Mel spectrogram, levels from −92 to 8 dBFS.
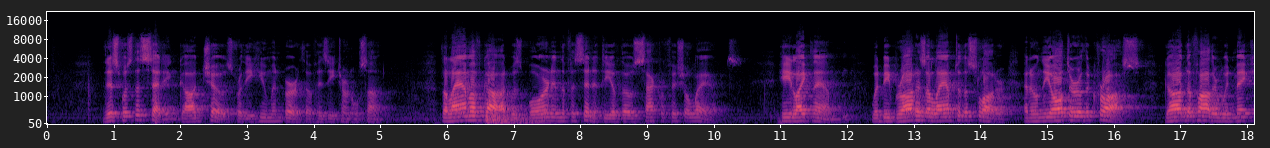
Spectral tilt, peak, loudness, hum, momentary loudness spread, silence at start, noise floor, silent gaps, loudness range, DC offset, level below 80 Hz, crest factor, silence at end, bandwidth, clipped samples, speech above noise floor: -3 dB/octave; -20 dBFS; -38 LUFS; none; 16 LU; 0.85 s; -70 dBFS; none; 8 LU; under 0.1%; -72 dBFS; 20 dB; 0 s; 13 kHz; under 0.1%; 32 dB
